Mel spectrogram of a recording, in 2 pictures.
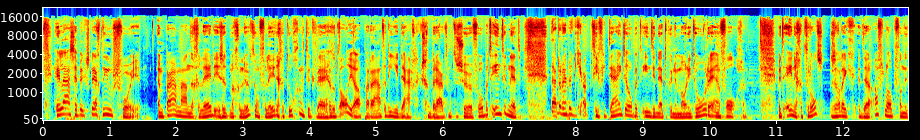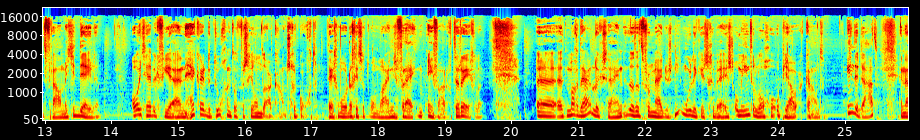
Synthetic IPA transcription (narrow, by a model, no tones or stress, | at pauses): helaːsɦɛpɪkslɛχtniwsfʊ̰ːɹjə̰ | ənpaːɹmaːndəχəlejdəɪsətməχəlɵk̚tɔmvɔlejdəχətuχɑŋtəkrɛjχəntɔtɑ̰lˠjəɑparaːtəndijəda̰ːχələksχəbrœ̰ɥktɔmtəsøɹvəɔpətɪntəɹnɛtd̥aːɹdʊːɹɦɛpɪkjəʔɑ̰k̚tivitɛjtənɔpɦətɪntəɹnɛtkɵnənmoːnitʊːɾə̰nɛ̰nvɔlˠχənmɛtejnəχətrɔtsz̥ɑlˠɪkdəʔɑflowpfɑndɪtfərɦa̰ːlˠmɛtədejlən | ojtɦɛpɪkfia̰ənɦɛkəɹdətuχɑŋtɔtfəɹsχɪlˠəndə̰a̰kʰa̰wntsχəkɔ̰χttejχənʋʊːɹdəχɪsdətɔnlɑjnfrɛjejnvawdəχtəɾejχələn | ətmɑχdœɥdələksɛjndɑtətfʊːɹmɛjdɵsnitmujləkɪsχəʋḛjstɔmɪntəlɔ̰χəʔɔpjɔ̰waka̰wnt | ɪndəɹdaːtɛn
